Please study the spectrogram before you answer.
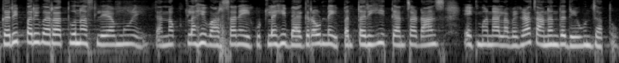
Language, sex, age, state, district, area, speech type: Marathi, female, 30-45, Maharashtra, Buldhana, urban, spontaneous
